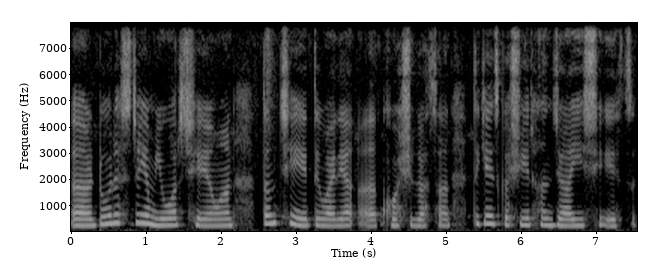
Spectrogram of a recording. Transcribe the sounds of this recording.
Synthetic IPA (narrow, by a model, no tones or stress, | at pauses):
ʈuːɾisʈijɐmjoːɾt͡ʃʰiʋaːn | t̪ɐmt͡ʃʰiet̪iʋaːɾjaːkʰoʃɡaːsʰaːn | t̪ikʲeːzkɐʃiːɾhɐnd͡ʒaːjit͡ʃʰiet͡sɨ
